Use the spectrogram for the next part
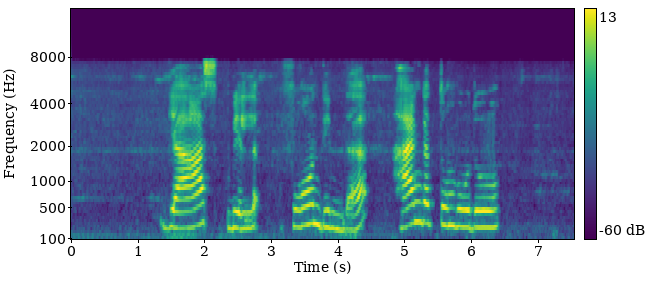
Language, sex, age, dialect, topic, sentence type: Kannada, female, 18-24, Dharwad Kannada, banking, question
